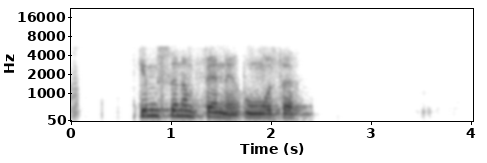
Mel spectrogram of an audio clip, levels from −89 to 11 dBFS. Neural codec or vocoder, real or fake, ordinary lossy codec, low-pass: none; real; Opus, 16 kbps; 5.4 kHz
